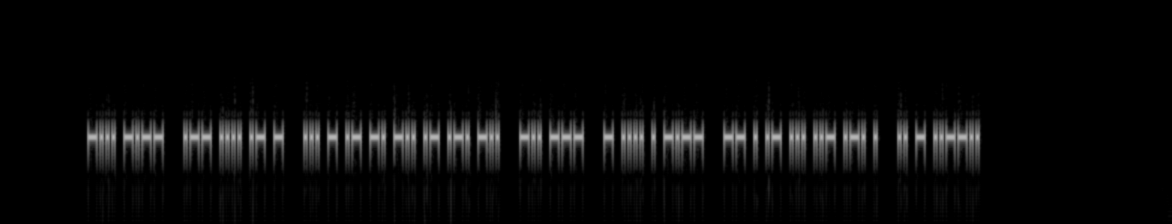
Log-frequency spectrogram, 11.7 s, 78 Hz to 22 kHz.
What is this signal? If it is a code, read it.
Morse code, heard as a keyed tone, about 37 wpm, 700 Hz. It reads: BY WHAT STANDARD DO THEY MEASURE IT?
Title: Sentences from Top 1000 Words - Review Part 6 - 40wpm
